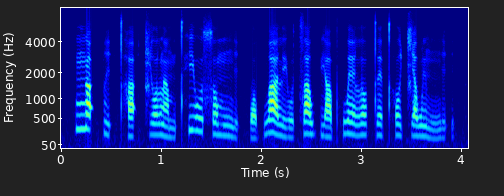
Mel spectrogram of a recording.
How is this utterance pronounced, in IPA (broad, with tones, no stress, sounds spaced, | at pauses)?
ŋ a˦ ʔ p i˨ ʔ t̪ʰ a˨ ʔ t͡ɕ o˧ l ã˨˩ m t̪ʰ j u˥˧ s o˧ m ŋ i˨ ʔ p ɔ˨˩ p w a˥˧ l j u˨˩ t͡s a˦ w p j a˧ pʰ w e˥˧ l o˥˧ t̪ e˥˧ t̪ʰ o˥˧ t͡ɕ a˦ w ĩ˧ m ŋ i˦ ʔ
